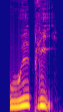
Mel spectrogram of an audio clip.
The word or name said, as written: udeblive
